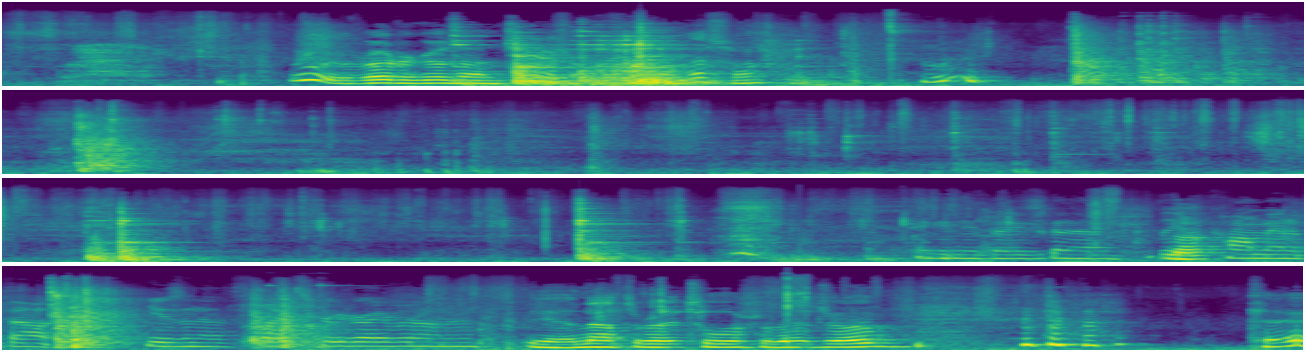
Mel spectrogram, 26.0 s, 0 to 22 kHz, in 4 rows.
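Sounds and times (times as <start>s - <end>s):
metal clanks and scraping: 2.1s - 4.4s, 10.4s - 14.8s, 15.5s - 18.6s.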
